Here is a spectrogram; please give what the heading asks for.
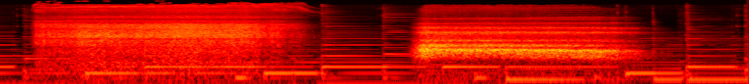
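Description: A deep breath drawn in for about three seconds, then a brief pause and a slightly louder, airy exhale of similar length, with soft, low musical notes underneath throughout.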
